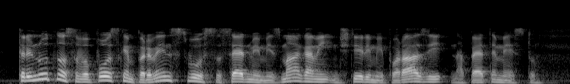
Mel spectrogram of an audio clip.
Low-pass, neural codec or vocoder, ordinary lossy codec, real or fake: 5.4 kHz; none; none; real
